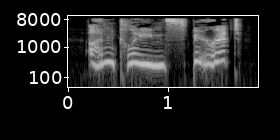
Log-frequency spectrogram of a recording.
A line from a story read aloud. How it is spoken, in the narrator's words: Ruthie gasped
